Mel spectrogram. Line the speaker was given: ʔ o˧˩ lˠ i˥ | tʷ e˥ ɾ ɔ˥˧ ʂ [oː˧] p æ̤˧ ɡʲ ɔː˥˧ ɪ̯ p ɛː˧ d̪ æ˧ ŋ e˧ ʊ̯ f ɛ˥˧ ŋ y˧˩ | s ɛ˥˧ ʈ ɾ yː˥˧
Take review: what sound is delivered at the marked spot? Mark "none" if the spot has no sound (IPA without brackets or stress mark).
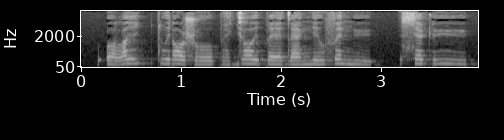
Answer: oː˧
